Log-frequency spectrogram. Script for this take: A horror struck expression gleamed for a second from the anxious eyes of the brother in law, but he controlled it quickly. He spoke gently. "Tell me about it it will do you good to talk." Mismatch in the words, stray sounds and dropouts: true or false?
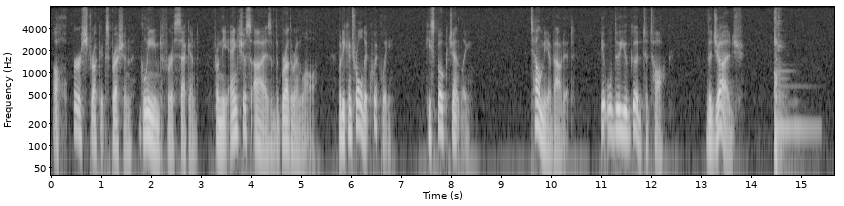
true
